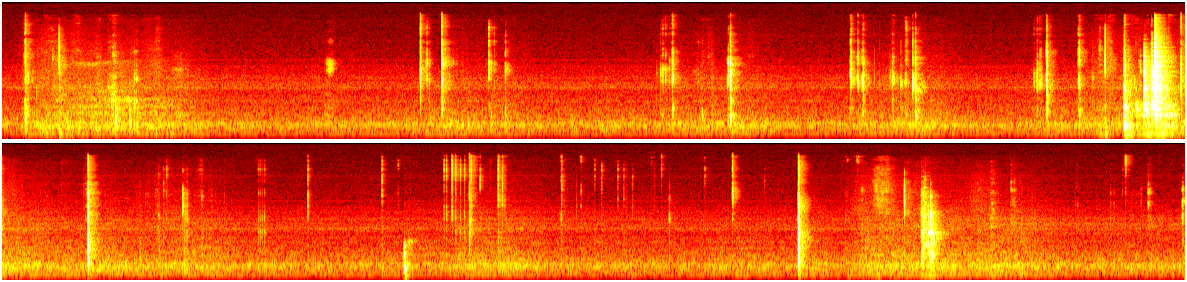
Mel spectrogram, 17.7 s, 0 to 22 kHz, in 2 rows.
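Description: Scattered small clicks and taps of paper and crafting tools being handled on a cutting mat, with one louder knock-and-rustle about 8.5 s in, over a faint low hum.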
